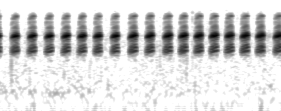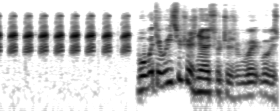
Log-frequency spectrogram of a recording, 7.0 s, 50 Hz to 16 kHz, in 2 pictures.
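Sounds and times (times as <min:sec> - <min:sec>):
male Japanese tree frog mating call: 0:00.0 - 0:05.5
speech: 0:05.3 - 0:07.0.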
